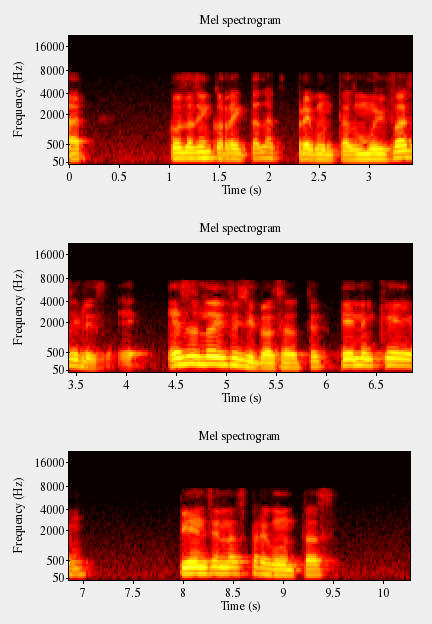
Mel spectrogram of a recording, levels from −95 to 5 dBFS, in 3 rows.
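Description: Speech here, and from about 2.61 s through to the end it turns into a time-stretched section: the pace drops to roughly 0.68x with the pitch unchanged, so it drags. That's likely software padding the audio to a length by repeating short slices. The call microphone processing tops out around 8 kHz, as expected.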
